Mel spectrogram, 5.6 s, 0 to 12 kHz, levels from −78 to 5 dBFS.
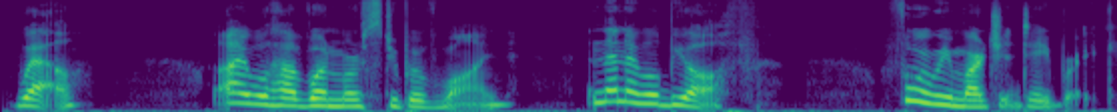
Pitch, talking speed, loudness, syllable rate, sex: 235 Hz, 215 wpm, -17 LUFS, 5.6 syllables/s, female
